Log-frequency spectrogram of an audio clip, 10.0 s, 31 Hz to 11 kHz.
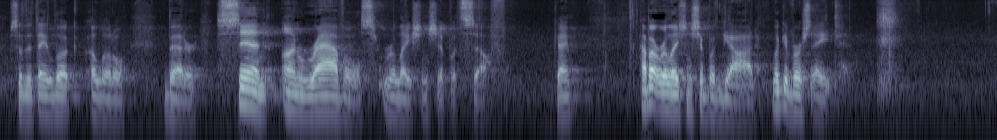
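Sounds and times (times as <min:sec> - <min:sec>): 
speech: 0:00.1 - 0:09.0
person with a head cold sniffling through a stuffy nose: 0:08.8 - 0:09.2.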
